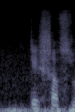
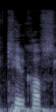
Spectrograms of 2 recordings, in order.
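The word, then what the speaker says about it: Kirchhoff: কেউ বলে কিরখফস ল, কেউ বলে কিরচফস ল। আমরা পড়বো কারশফস ল। হ্যাঁ, আমরা বাঙালি তো আমরা কারশফ পড়বো।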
